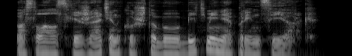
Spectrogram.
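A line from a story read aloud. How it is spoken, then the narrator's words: Plain. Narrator (Russian): сказала она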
